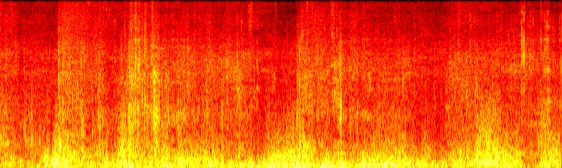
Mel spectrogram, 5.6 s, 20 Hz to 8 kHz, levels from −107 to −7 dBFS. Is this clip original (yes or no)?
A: yes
